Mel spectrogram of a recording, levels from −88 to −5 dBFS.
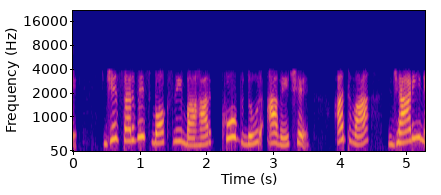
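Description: Throughout the clip, the speech has been squeezed through a G.729 codec. It discards the original waveform and resynthesises each 10 ms frame from a vocal tract filter, a pitch predictor and a handful of coded pulses. The rough, slightly synthetic texture fits the very low 8 kbit/s rate of that scheme. Nothing survives above 3.8 kHz, so the speech sounds muffled and telephone-like, and the codec damage is plainly audible.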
